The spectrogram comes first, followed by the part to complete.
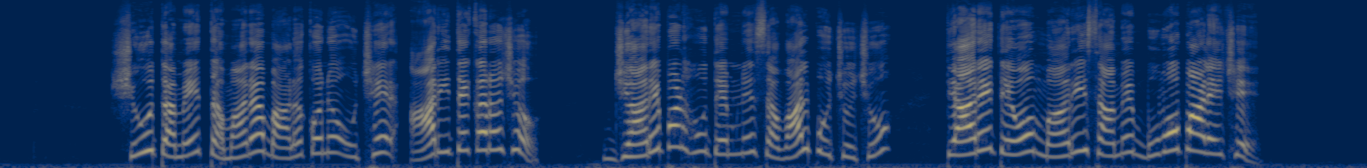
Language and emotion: Gujarati, angry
